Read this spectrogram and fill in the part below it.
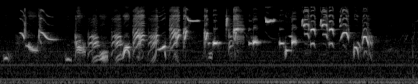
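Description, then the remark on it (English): A rapid, busy outpouring of bright whistles, chirps and buzzy notes from a grassland blackbird, packed densely into a few seconds and heard clearly, with no voices present. “And this, of course, has a special place in my heart because I love blackbirds. This is in the blackbird family. So let's go ahead and play your little song, friend.”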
